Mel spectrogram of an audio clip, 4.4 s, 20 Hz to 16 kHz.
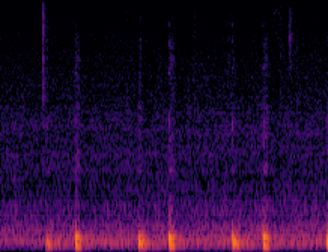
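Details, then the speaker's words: Regular paired lub-dub heart sounds at about 50 beats a minute, normal S1 from atrioventricular valve closure and S2 from semilunar valve closure, a reference recording played for teaching cardiac auscultation. "and so the love is again the nature of ventricular valves closing and the dub is the semilunar valves closing okay"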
